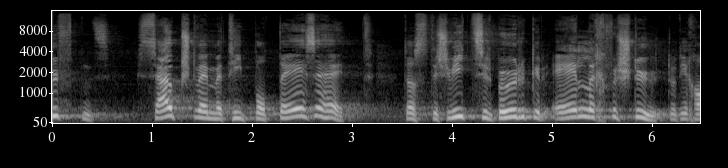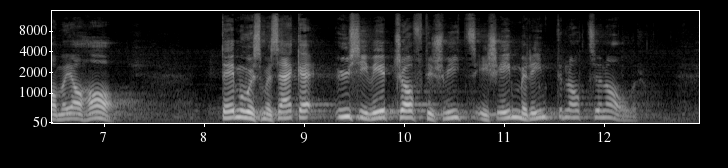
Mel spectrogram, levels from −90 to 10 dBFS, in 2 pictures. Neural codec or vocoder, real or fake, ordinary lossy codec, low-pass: none; real; none; 14.4 kHz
